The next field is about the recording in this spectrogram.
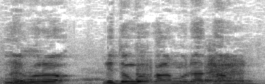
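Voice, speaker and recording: A man's voice: sits high, a little fast, a loud crowd. A man defiantly taunting and mocking a debt collector during a heated phone argument. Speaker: borrower confronting a debt collector. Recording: phone call recorded with noisy background.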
